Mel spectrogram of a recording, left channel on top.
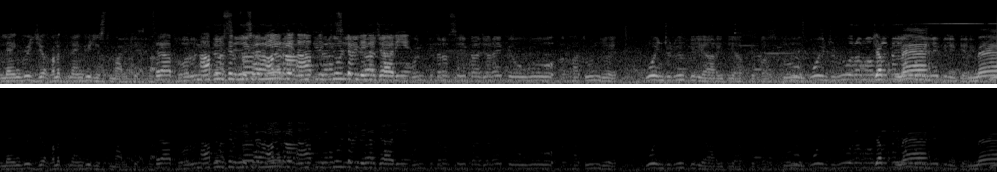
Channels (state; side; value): quieter; right; 26.0 dB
